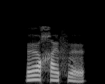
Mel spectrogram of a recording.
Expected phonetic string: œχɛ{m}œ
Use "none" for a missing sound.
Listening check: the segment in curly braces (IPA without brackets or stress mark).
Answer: f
